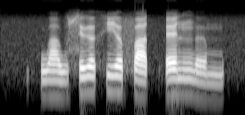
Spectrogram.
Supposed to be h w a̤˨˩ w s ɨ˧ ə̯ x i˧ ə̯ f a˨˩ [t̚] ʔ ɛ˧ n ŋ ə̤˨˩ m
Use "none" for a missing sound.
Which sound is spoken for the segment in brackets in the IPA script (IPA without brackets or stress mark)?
t̚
